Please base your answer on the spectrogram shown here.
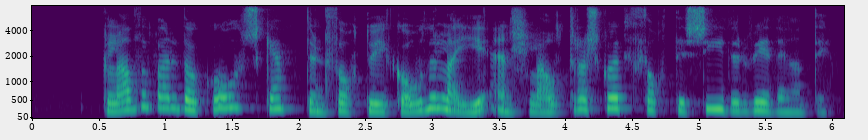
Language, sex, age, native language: Icelandic, female, 20-29, Icelandic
